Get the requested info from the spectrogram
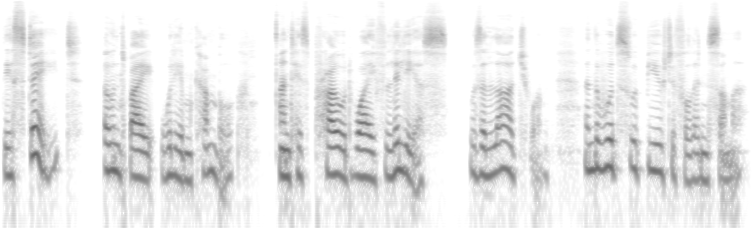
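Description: A woman's voice: on the low side, darkish tone. A woman reading literary prose aloud, as an author narrating an excerpt from a book.

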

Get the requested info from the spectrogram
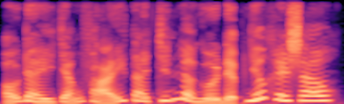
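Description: A proud, vain goddess in a myth cartoon. Her high voice is haughty and insistent, with music clearly audible behind it. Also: expressive, fairly quick. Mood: boastful. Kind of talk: animated myth dialogue.

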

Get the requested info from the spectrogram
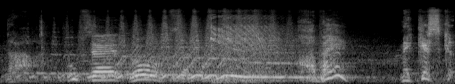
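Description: An actor playing a scatterbrained inventor uncle with a Québécois accent, muttering and lecturing. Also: male voice, sits high, big pitch swings, slow pace, over loud music, full character voice. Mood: fussy. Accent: Québécois French. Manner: befuddled, lecturing, muttering to himself.

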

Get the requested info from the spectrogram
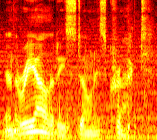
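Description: An actor playing a grave, learned mystic in a video game, formal and solemn. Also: male voice, deep voice, moderate pace, music in the background. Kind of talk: video game cutscene exposition.

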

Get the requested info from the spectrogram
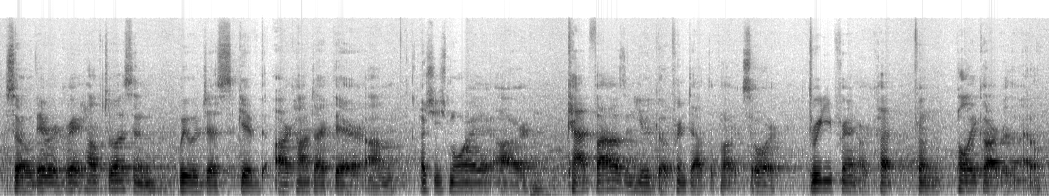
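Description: A man's voice: lowish voice, fairly even intonation, moderate pace. A teenage boy presenting his robotics team to a school board at a lectern, eager and earnest, with frequent fillers and restarts. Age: teens. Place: large school library meeting room, indoors. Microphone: standing at a lectern microphone. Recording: echoey room with faint background noise.

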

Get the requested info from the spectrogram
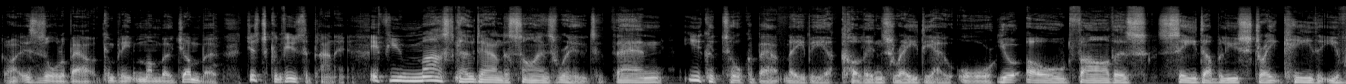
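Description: Lively low-voiced British man. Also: husky. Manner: tongue-in-cheek, chatty, animated. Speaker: YouTube ham radio presenter. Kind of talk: comic monologue to camera, mock advice. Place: small home studio with acoustic panels. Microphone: studio microphone on boom arm.

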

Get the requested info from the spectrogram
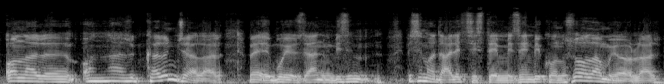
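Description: Officious cartoon mayor, played by a man, expressive delivery, medium register. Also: mid-range voice, normal speed, natural voice. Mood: hesitant. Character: male mayor, hesitant bureaucrat turning commanding. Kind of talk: animated cartoon dub.

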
